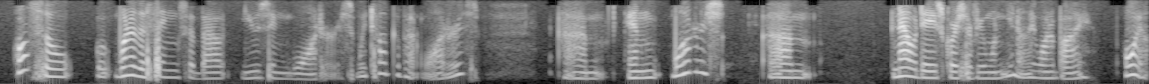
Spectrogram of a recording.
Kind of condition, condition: link, phone line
